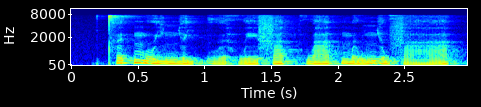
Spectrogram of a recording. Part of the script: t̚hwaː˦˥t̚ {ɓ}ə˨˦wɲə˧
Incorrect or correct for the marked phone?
incorrect: m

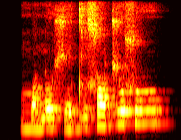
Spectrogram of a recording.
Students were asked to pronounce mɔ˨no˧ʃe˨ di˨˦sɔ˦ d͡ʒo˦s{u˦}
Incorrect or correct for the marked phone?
correct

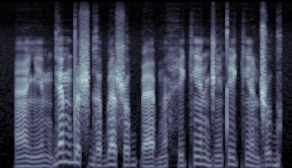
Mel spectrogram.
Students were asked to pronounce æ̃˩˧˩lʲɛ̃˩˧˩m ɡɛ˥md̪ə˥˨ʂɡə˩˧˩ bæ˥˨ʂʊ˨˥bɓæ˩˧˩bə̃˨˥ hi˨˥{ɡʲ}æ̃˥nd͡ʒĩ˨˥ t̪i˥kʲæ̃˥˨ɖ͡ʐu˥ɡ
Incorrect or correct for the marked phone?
incorrect: kʲ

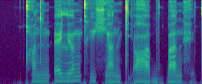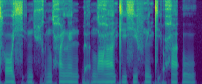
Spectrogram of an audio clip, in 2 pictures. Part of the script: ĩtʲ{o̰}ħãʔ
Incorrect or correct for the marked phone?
correct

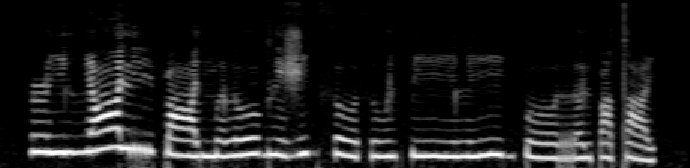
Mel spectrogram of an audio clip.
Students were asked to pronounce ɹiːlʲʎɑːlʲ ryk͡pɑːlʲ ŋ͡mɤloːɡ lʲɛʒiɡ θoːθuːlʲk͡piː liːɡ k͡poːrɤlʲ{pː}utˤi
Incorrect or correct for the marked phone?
incorrect: ɓ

